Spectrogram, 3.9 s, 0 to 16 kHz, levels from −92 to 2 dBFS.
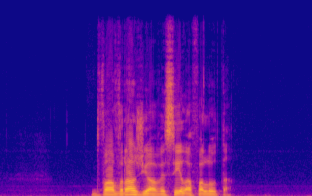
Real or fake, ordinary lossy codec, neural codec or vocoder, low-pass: real; none; none; 14.4 kHz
